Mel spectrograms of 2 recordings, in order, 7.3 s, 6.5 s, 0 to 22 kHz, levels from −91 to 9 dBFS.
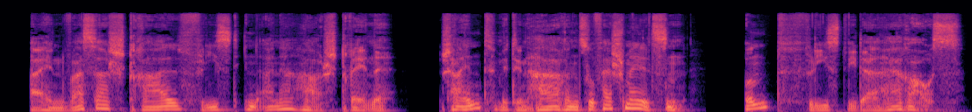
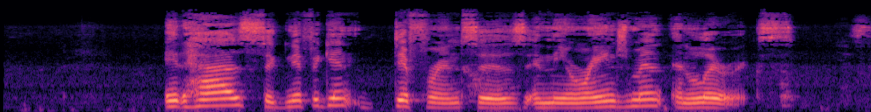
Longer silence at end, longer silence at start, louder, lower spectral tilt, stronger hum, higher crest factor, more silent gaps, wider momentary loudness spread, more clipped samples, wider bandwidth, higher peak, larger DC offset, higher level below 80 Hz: about the same, 0.1 s vs 0 s; second, 0.25 s vs 1.25 s; about the same, -21 LUFS vs -19 LUFS; first, -4 dB/octave vs -2.5 dB/octave; neither; second, 12 dB vs 18 dB; first, 3.07-3.28 s, 5.30-5.55 s vs none; about the same, 7 LU vs 8 LU; neither; second, 13.5 kHz vs 15 kHz; second, -8 dBFS vs -2 dBFS; neither; first, -38 dBFS vs -64 dBFS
